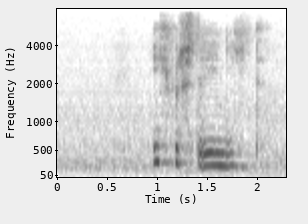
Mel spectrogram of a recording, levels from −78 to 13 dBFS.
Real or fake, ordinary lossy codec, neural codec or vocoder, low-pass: fake; none; codec, 16 kHz, 8 kbps, FunCodec, trained on LibriTTS, 25 frames a second; 7.2 kHz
